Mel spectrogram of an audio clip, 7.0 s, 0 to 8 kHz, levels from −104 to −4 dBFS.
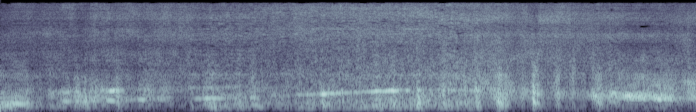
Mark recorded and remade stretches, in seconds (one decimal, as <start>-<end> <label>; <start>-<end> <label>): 0.0-1.9 remade; 1.9-4.8 recorded; 4.8-7.0 remade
